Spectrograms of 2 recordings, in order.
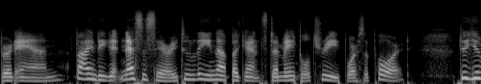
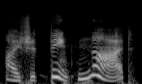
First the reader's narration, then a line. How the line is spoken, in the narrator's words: exclaimed Diana indignantly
